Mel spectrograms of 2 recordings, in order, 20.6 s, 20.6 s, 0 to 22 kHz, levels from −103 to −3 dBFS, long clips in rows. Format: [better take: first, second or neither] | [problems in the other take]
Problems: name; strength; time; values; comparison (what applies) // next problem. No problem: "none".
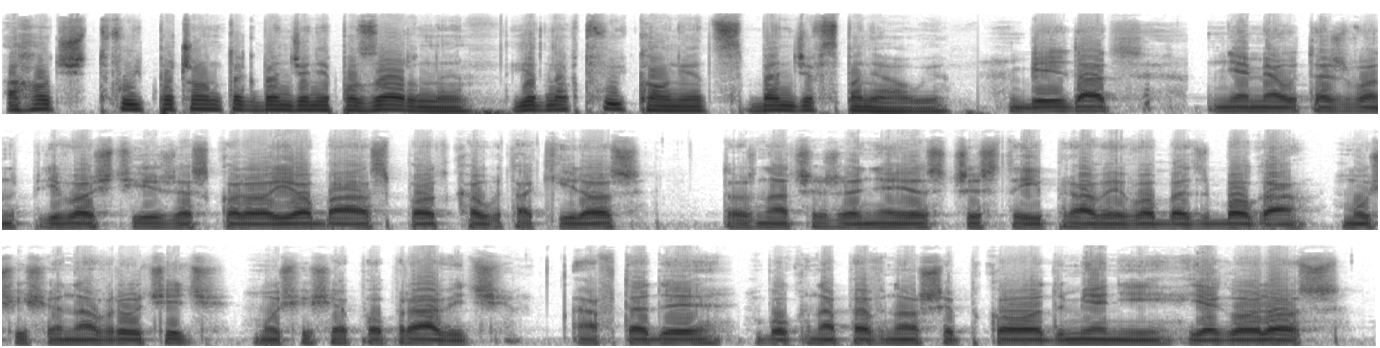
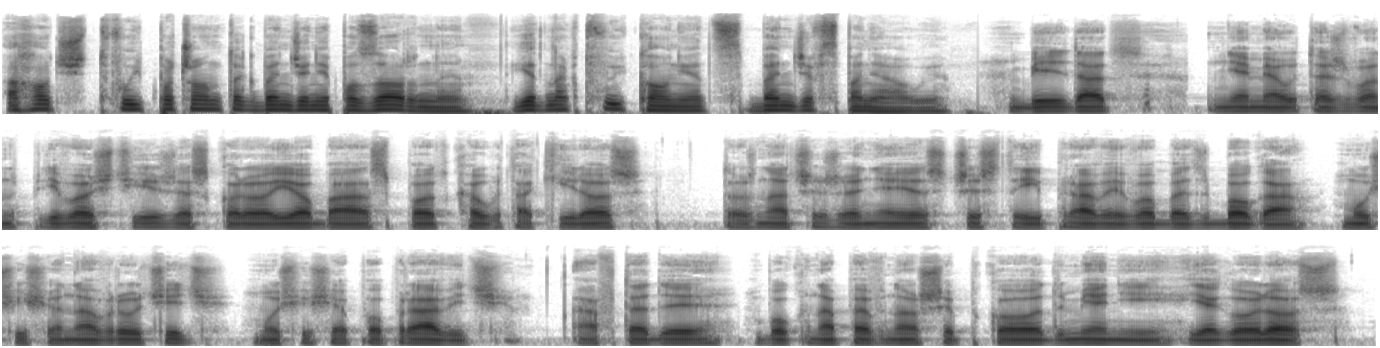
second | distortion; slight; 5% of the sound clipped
